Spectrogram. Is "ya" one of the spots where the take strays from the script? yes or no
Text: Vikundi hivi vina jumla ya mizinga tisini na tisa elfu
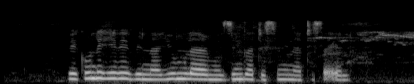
no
